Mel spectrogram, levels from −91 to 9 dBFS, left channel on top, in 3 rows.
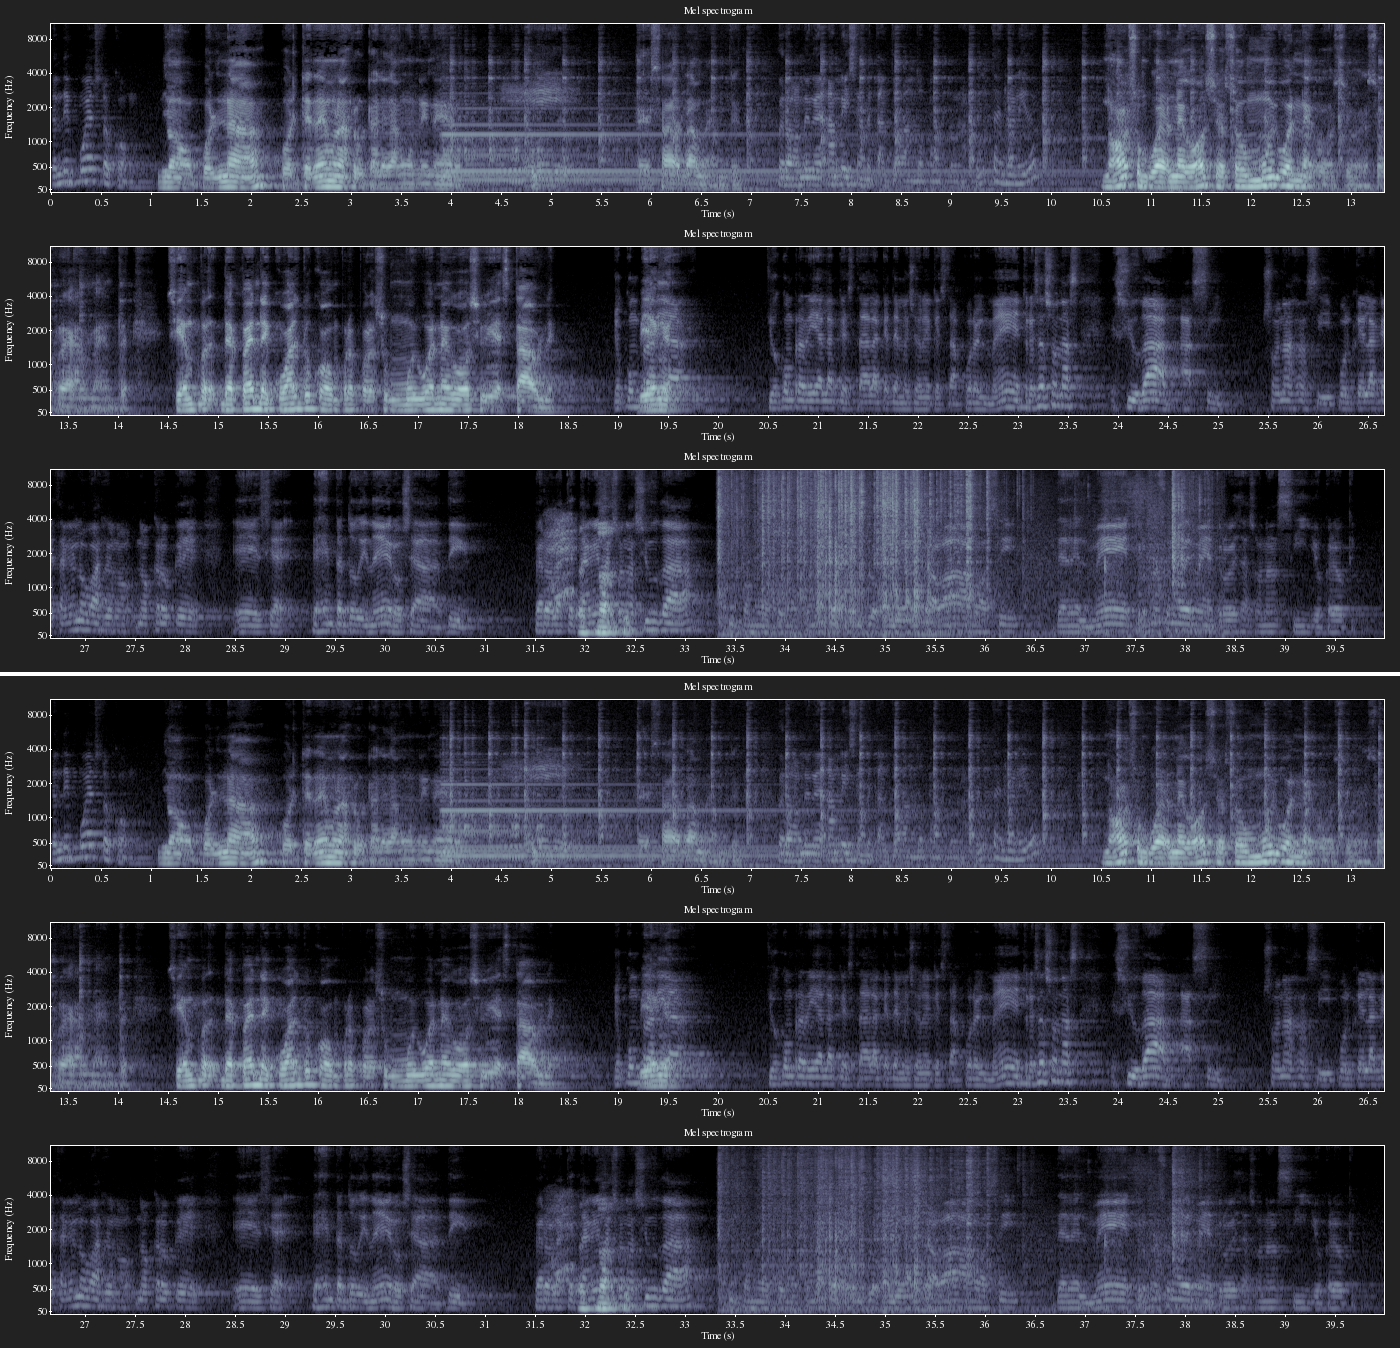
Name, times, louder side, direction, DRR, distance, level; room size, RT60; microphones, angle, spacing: voice 1, 0.0-0.9 4.5-5.4 7.3-9.9 19.0-19.7 20.5-25.1 25.5-30.9 31.5-36.3 36.7-39.7, left 2 dB, 20° left, 0.8 m, -38 dB
voice 2, 1.1-4.1 4.8-4.9 5.9-6.9 10.5-18.4 19.2-19.5 31.6-32.3, left 3 dB, 45° left, 0.5 m, -24 dB
Tick-tock, 3.9-14.1, equal, 15° right, 1.2 m, -38 dB
sound 1, 33.3-38.4, left 9 dB, 70° left, 0.8 m, -33 dB
27.0 x 15.0 x 3.3 m
head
